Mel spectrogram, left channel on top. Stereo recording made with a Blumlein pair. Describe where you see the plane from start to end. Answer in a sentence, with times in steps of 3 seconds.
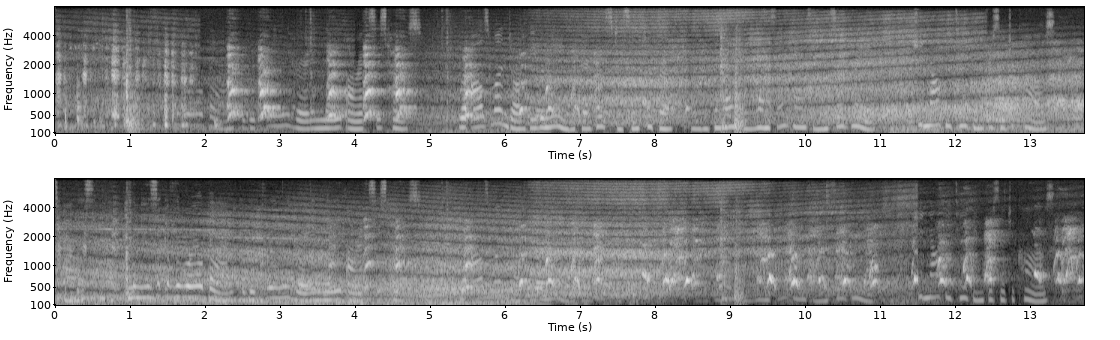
You can hear the plane on the right from 0 s, in the centre from 6 s and on the left from 9 s.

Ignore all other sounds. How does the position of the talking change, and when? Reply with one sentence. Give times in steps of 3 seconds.
In this clip you hear the talking on the right from 0 s, in the centre from 3 s and on the left from 6 s.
